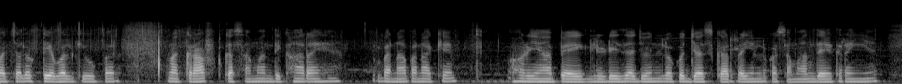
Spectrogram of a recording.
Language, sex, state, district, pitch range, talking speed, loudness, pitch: Hindi, male, Bihar, Muzaffarpur, 130-135 Hz, 230 wpm, -24 LUFS, 135 Hz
